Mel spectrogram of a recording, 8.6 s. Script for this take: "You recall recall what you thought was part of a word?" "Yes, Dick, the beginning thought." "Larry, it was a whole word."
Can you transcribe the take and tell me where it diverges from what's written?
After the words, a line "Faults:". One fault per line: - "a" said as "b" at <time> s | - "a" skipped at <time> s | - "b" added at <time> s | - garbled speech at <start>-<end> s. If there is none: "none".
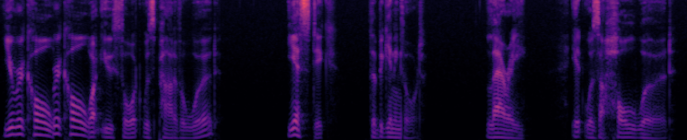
"You recall recall what you thought was part of a word?" "Yes, Dick, the beginning thought." "Larry, it was a whole word."
Faults:
none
